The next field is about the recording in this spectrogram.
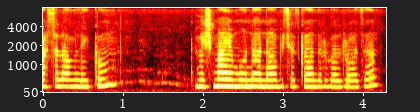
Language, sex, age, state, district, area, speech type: Kashmiri, female, 45-60, Jammu and Kashmir, Ganderbal, rural, spontaneous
